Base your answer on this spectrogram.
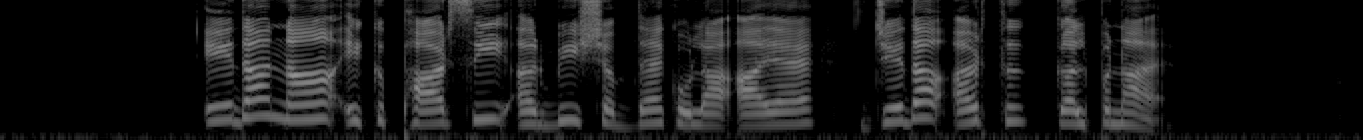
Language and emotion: Dogri, neutral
